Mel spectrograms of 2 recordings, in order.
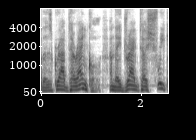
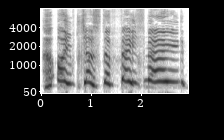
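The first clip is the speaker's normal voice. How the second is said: very high, loud, very slow crying shriek; a high, drawn-out sobbing shriek; 5 dB louder, much slower than usual. A narrator's reading. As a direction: wail it in desperation. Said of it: "she shrieked".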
